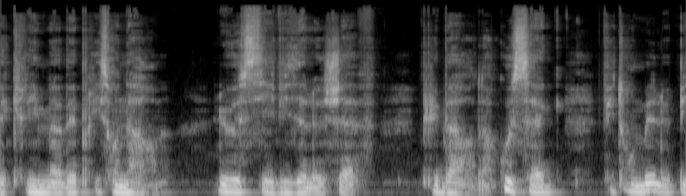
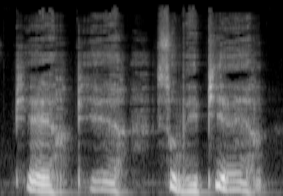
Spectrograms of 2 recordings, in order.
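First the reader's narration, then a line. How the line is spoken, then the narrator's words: Distraught woman crying out. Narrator (French): s'écria la malheureuse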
